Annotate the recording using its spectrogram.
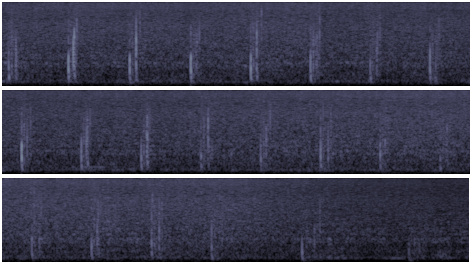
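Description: Footsteps tap steadily on a hard surface.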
